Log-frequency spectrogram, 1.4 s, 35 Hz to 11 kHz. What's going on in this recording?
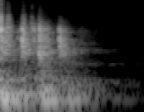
Bumping Against Metal 2
Low-frequency bump against metal.
It could be used for someone or something bumping into a metal surface.
Low-frequency metallic thud and rumble; mid-frequency and high-frequency metallic hit.
Designed sound effect.
Recording made with a contact microphone.
low-frequency, hit, impact, thudding, metal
